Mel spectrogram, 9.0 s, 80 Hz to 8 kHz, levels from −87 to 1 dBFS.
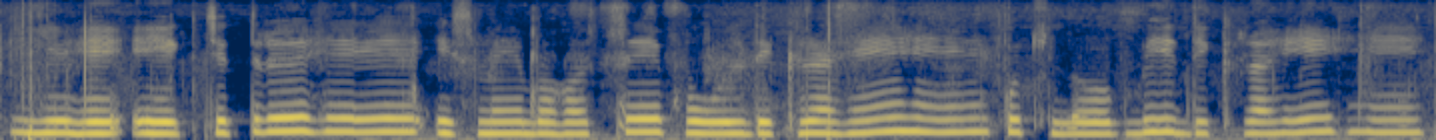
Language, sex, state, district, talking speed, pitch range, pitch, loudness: Hindi, female, Madhya Pradesh, Bhopal, 115 wpm, 235-270 Hz, 245 Hz, -17 LUFS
